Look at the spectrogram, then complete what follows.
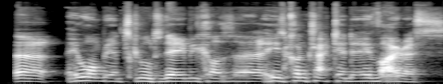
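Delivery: fake strained voice, as if straining. Demonstrating a father's call to school about his son, sounding like straining on the toilet. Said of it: "Why do you sound like you're on the toilet".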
